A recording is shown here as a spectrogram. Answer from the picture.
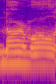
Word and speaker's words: Narwhal: uh and this is the U narwhal or navalur I think they prefer that you pronounce it narwhal if I'm correct um and on the band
